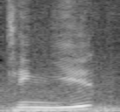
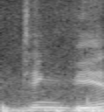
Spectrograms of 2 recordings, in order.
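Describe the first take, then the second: First: The second word begins with a Y sound. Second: The second word begins with a V sound.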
